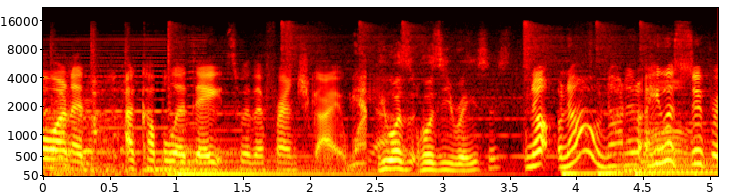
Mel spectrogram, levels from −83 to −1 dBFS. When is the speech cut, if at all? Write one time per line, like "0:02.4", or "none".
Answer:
none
